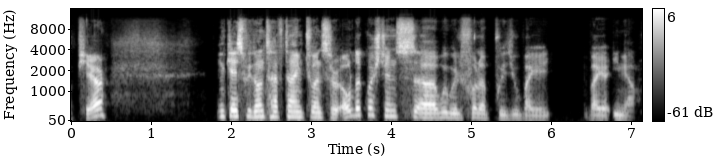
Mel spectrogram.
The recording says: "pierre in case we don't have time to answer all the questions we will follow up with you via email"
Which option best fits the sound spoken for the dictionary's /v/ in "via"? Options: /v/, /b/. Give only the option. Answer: /b/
